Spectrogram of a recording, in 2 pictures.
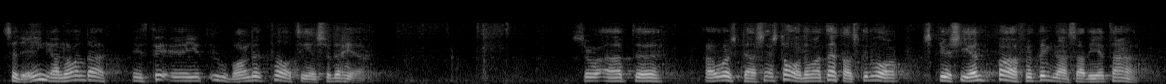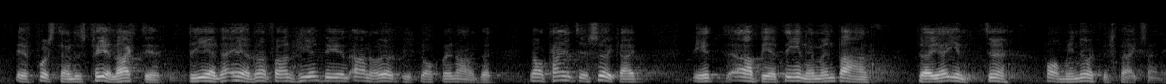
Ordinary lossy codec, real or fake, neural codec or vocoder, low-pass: none; fake; codec, 16 kHz, 1.1 kbps, Voila-Tokenizer; 7.2 kHz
